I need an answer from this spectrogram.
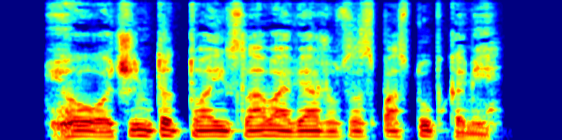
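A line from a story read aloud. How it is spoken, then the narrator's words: Big man's snort. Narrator (Russian): хмыкнул темнокожий громила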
